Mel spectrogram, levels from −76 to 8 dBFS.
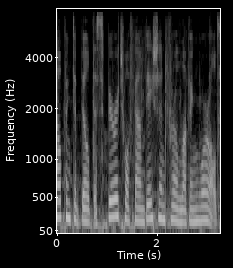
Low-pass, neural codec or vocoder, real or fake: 7.2 kHz; codec, 16 kHz, 4 kbps, FreqCodec, larger model; fake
